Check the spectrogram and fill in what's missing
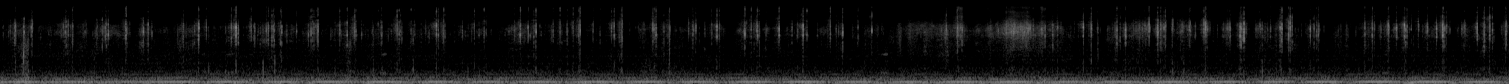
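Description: A slim white plastic and aluminum wireless keyboard is held flat, then upright, in both hands while fingertips and nails tap and scratch its keys. Quick, dry, bright clicks and soft scratching patter continuously through the clip over a steady low hum.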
